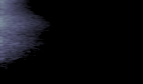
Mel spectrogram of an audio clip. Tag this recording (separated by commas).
Hands, Clapping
